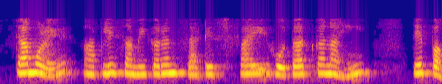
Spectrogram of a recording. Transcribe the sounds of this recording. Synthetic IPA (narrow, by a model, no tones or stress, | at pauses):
t̪jamuɭeapliːsəmikəɾəɳsæʈisfaiɦot̪at̪kanaɦi | t̪epə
